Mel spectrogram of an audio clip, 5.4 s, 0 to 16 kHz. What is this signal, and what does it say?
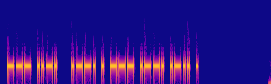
Morse code, heard as a keyed tone, about 26 wpm, 700 Hz. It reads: OF PEOPLE
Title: Speed-Racing - Sets of 5 Words 28wpm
